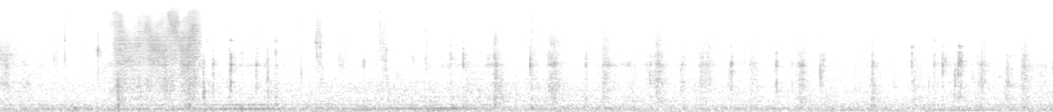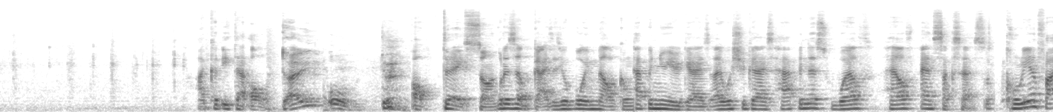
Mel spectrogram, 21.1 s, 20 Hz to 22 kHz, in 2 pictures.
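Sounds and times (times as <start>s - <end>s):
crackles of chewing: 0.0s - 12.5s
fried chicken crunching: 0.0s - 12.5s.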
